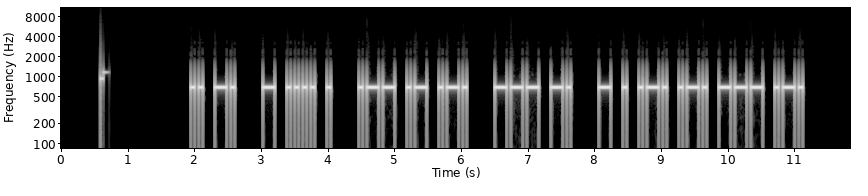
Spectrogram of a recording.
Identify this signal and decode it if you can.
Morse code, heard as a keyed tone, about 20 wpm, 700 Hz. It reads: IN THE WAR ON TERROR
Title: Sets of 5 Words Encore2 20wpm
